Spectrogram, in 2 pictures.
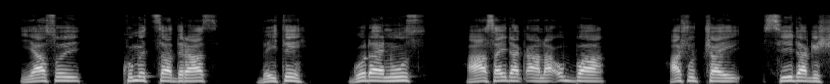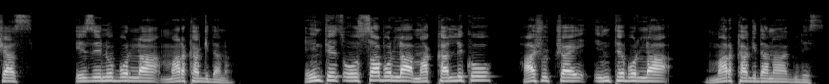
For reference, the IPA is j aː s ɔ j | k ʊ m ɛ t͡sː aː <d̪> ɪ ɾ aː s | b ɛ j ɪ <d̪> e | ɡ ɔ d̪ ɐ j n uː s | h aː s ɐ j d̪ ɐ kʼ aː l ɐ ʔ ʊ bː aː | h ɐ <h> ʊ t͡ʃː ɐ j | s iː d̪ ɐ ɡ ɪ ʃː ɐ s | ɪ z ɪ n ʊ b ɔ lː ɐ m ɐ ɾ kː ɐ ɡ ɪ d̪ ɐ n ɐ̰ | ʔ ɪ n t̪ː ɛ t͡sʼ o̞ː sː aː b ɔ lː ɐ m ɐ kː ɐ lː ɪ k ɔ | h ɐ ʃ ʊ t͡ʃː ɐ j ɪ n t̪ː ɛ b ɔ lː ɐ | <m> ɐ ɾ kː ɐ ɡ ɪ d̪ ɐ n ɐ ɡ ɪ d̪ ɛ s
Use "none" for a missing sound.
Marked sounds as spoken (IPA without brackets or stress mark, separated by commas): d̪, t̪, ʃ, m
